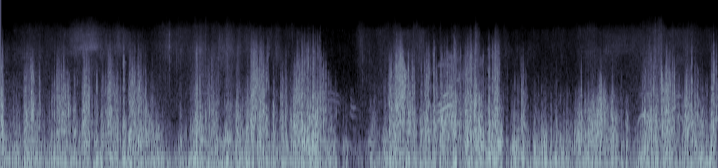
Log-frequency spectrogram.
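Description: Strong wind gusts and buffets the microphone outdoors.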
